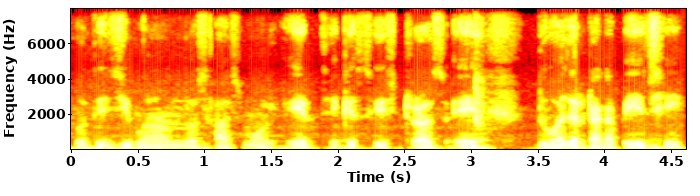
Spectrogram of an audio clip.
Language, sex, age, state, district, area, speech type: Bengali, male, 18-30, West Bengal, Jhargram, rural, read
